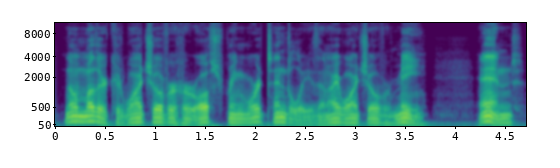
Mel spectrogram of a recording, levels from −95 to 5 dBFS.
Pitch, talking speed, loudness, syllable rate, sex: 90 Hz, 190 wpm, -19 LUFS, 5.4 syllables/s, male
